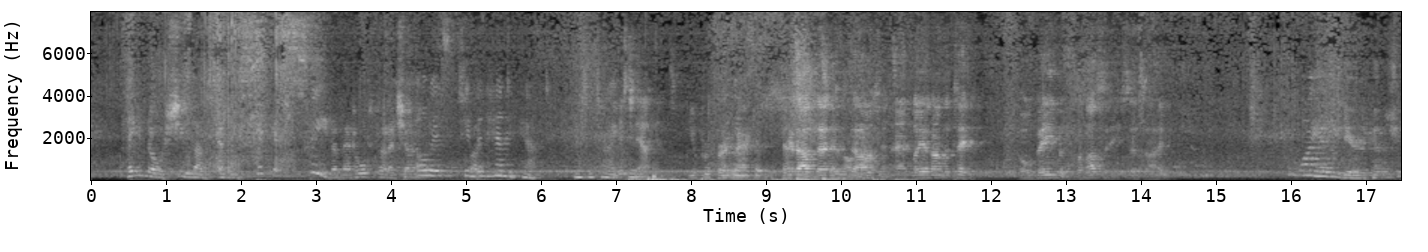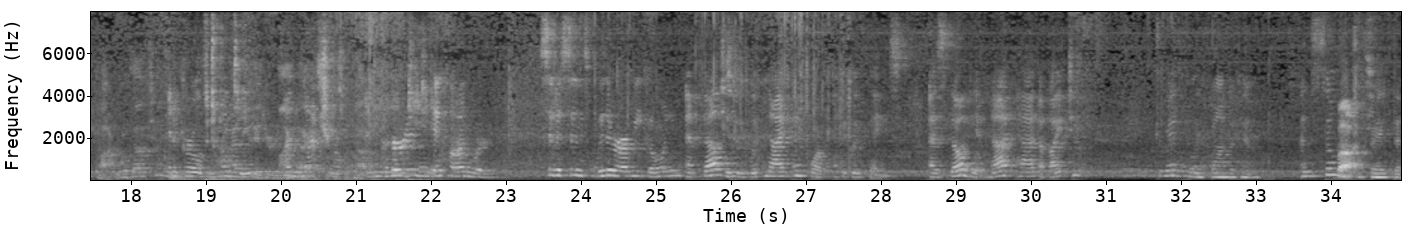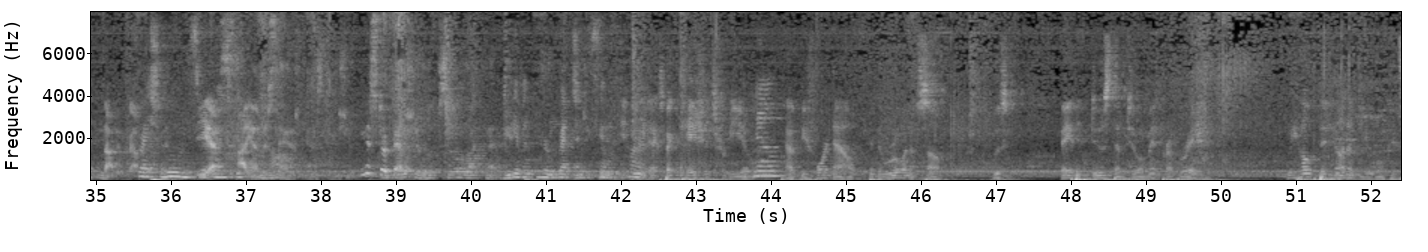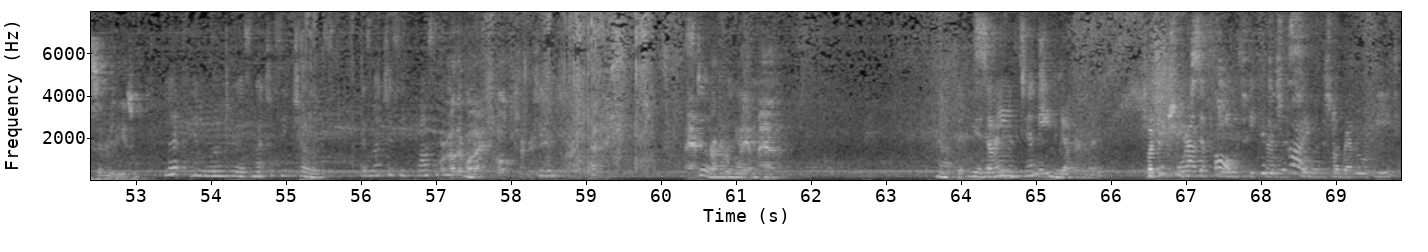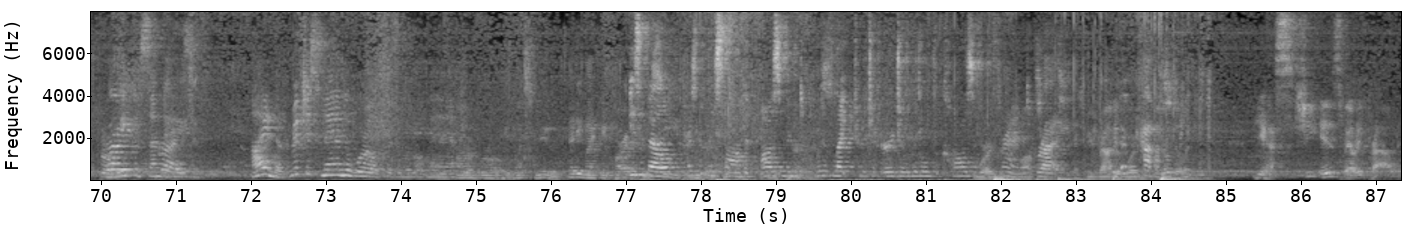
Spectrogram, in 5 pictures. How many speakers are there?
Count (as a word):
eight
